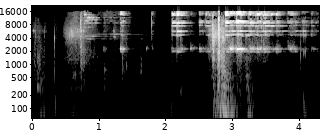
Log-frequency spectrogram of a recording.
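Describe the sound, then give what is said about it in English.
A door is handled with a few soft clicks and rattles, then swings open with a solid thunk as a string of three jingle bells on the doorknob, kept on the door every Christmas, rings out brightly and shimmers for over a second. “I have jingle bells on my doorknob. It's this string of 3.”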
